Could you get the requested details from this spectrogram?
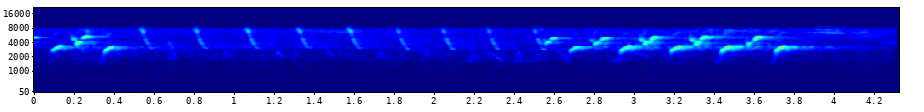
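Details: House finch song: a lively warble of slurred, rising and falling whistled notes, with faint rapid ticking early on, then louder jumbled phrases building toward the end.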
